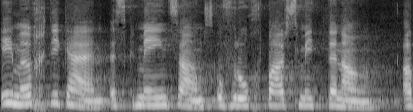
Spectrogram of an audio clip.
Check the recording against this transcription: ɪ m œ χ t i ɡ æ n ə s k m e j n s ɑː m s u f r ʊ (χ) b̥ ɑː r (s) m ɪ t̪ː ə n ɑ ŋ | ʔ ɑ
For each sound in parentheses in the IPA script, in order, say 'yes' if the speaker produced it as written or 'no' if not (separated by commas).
yes, yes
